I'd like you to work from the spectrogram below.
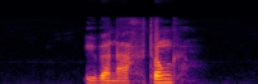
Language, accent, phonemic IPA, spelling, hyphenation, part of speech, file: German, Austria, /ˌʔyːbɐˈnaxtʊŋ/, Übernachtung, Über‧nach‧tung, noun, De-at-Übernachtung.ogg
- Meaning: 1. overnight stay (at a hotel etc.) 2. sleepover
